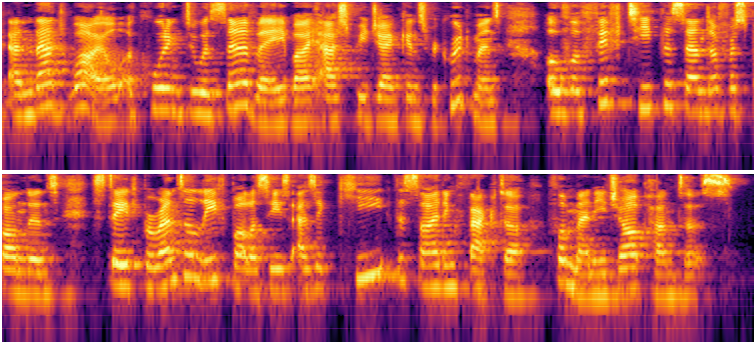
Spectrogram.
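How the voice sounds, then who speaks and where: A woman hosting a debate podcast, clear and organized, reading out prepared background before each statement. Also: medium pitch. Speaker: podcast host.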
